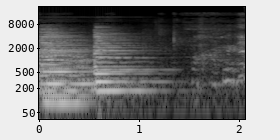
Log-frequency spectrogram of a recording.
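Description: Piano chords: one struck at the start and a second about half a second in, both ringing and fading away within about a second and a half.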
